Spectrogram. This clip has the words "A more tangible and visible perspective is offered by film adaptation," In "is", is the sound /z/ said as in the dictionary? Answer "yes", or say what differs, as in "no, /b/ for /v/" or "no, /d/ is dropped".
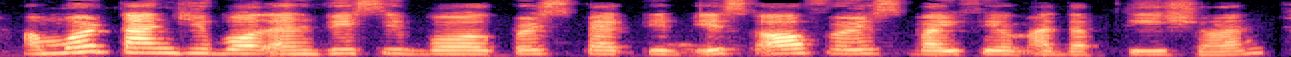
no, /s/ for /z/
